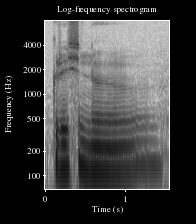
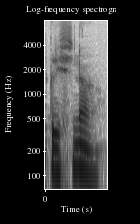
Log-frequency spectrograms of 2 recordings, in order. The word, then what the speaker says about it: कृष्ण: अच्छा एक चीज और जो लोग बोल देते हैं कृष्णा रामा तो ऐसे बोलने का मतलब यह हो जाता है कि आपने उस शब्द को स्त्रीलिंग बना दिया है तो इसलिए कृष्णा नहीं है कृष्ण सही उच्चारण है तो इसी के साथ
